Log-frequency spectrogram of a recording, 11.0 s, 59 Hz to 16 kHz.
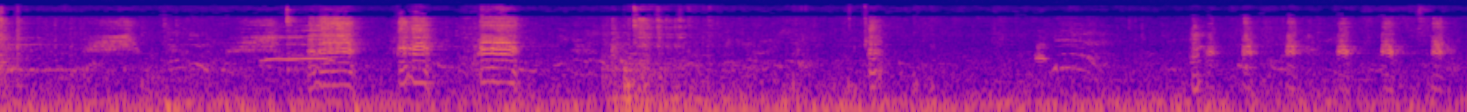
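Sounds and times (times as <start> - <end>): geese honking: 0.6 - 4.0.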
